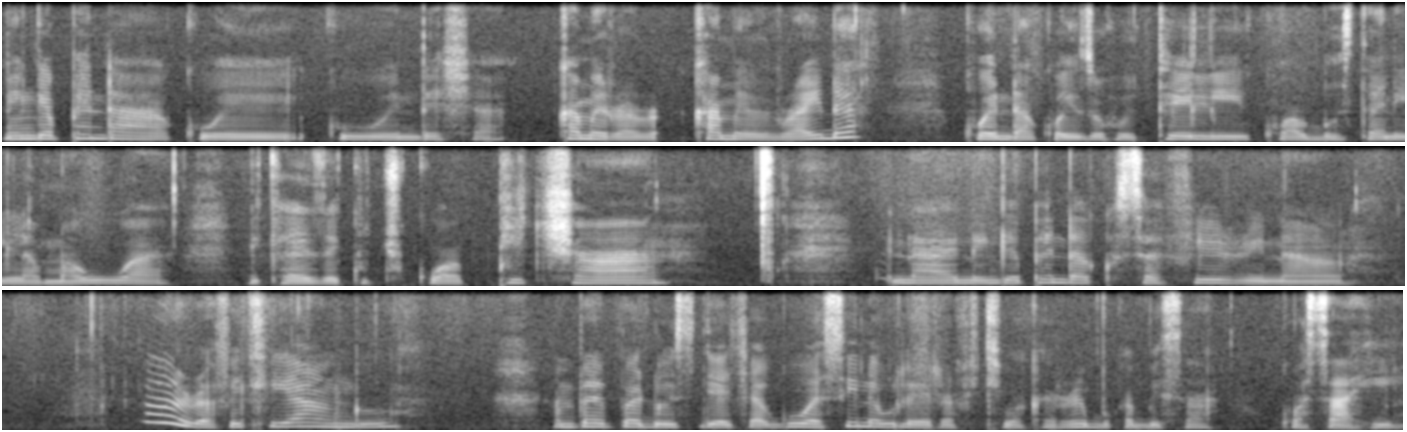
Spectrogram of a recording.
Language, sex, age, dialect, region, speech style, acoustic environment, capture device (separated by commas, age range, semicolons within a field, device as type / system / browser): Swahili, female, 25-34, Kenya - Nairobi Sheng-influenced, Kenya, relaxed, silence, desktop / Windows / Chrome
